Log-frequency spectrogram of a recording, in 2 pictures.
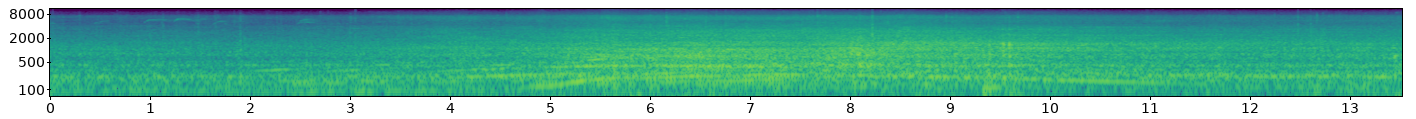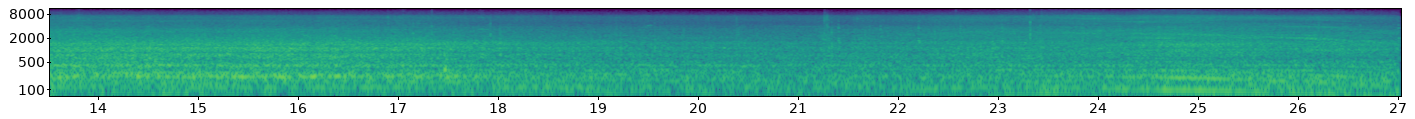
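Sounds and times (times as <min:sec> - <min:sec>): car engine accelerating hard: 0:01.9 - 0:18.9, 0:20.7 - 0:27.0.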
